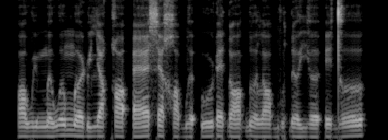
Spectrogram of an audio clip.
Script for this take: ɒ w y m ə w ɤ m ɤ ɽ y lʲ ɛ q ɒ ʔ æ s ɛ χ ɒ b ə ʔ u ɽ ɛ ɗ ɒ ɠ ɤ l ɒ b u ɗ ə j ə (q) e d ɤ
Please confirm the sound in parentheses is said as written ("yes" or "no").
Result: no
